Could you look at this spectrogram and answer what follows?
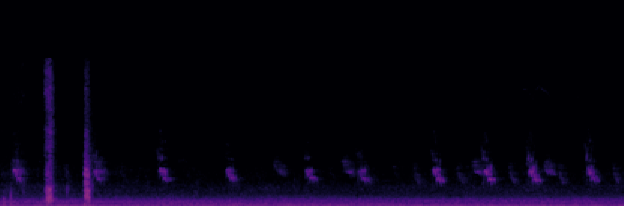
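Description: A small bird chirping over and over, short high chirps that drop slightly in pitch, several a second, over a low steady hum. Two footsteps land about a second in.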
